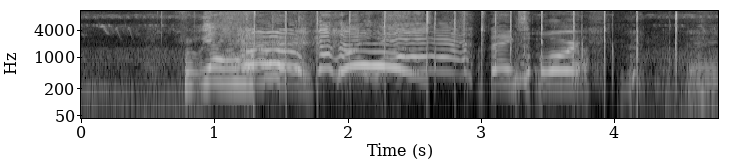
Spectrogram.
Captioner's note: cheering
